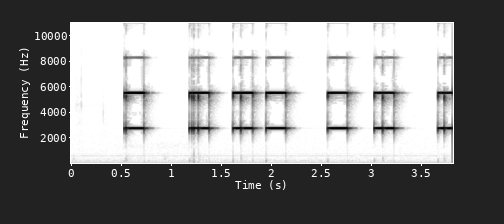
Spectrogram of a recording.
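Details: Lithium battery tester with low-voltage buzzer on a multi-cell LiPo pack: repeated bursts of shrill chirping beeps with silent gaps as a cell reads below the threshold.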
